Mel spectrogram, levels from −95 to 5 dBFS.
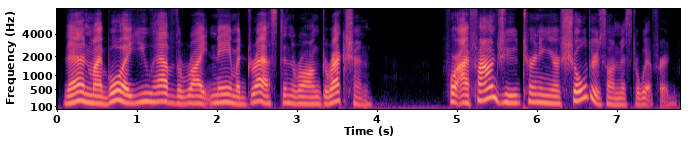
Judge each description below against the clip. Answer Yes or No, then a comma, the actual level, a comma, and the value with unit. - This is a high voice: No, medium, 180 Hz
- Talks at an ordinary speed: Yes, average, 175 wpm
